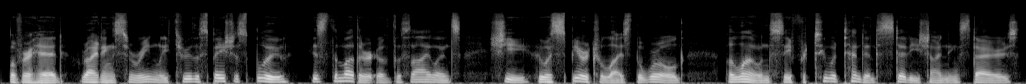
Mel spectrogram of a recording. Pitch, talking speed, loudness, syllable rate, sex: 110 Hz, 160 wpm, -18 LUFS, 5.2 syllables/s, male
